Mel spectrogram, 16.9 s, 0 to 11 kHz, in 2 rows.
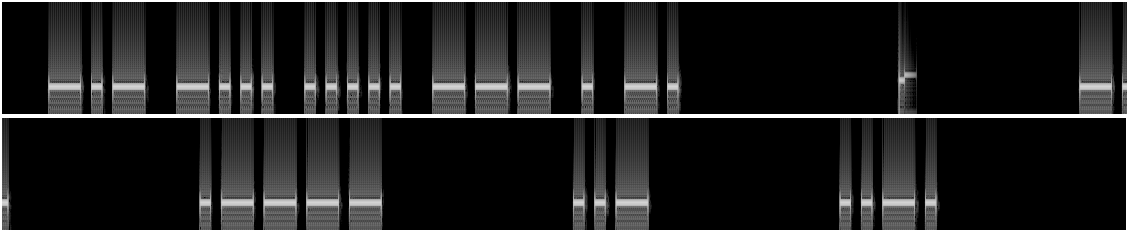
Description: Morse code, heard as a keyed tone, about 15 wpm, spaced as for 9 wpm, 700 Hz. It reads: KB5OEN N1UF
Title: USA Call Signs - 6x Character Spacing - 15wpm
